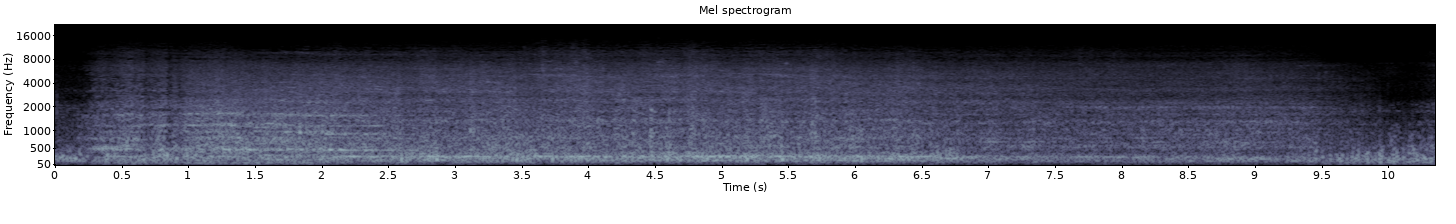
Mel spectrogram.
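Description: Class 66 diesel-electric freight locomotive, with its two-stroke EMD diesel engine running, passes close by hauling engineering wagons. The engine's steady hum fades after about seven seconds, leaving the noise of the wagons rolling past on the rails.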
